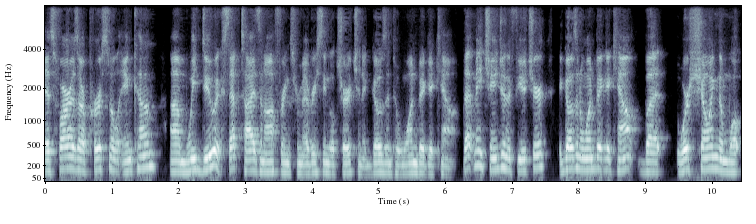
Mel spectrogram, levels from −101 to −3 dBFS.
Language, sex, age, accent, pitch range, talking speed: English, male, 20-39, American, 120-150 Hz, 235 wpm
